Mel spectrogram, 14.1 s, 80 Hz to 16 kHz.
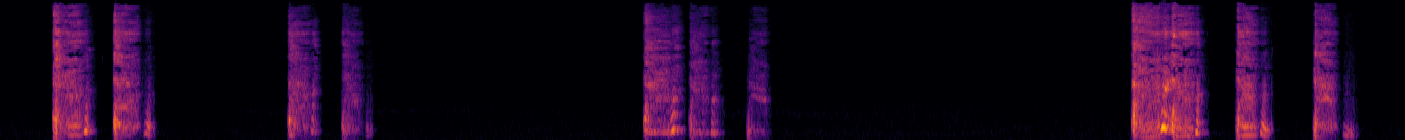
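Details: Morning cough: four bouts of harsh coughing, two to four coughs per bout, about twelve coughs in 14 seconds; cough.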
